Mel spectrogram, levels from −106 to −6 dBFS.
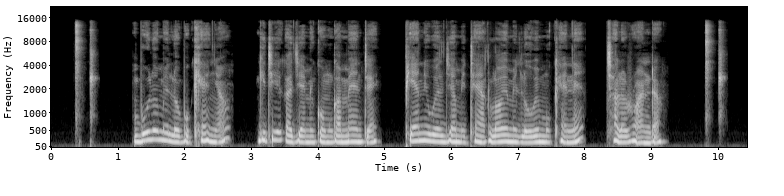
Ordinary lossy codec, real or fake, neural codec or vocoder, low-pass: AAC, 96 kbps; real; none; 14.4 kHz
